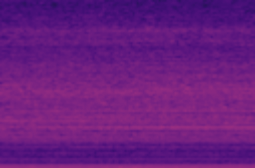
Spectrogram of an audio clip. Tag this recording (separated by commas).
Car, Vehicle, Motor vehicle (road)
